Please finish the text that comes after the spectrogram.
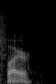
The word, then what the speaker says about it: FHIR: is the definition from the fire specification uh spelled fhir pronounced fire um and if you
